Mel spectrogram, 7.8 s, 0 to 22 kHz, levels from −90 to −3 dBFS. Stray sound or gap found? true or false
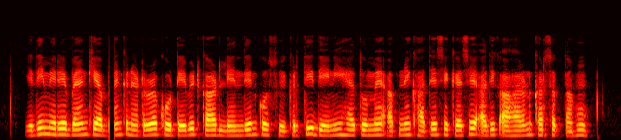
true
